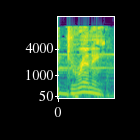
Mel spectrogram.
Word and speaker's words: Drinny: I don't know if my dad used one on me, but my brother couldn't say my name, and he called me Drinny. D-R-I-N-N-Y.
